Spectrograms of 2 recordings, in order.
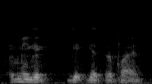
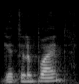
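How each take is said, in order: First: Drops to a near whisper, much softer and lower; hushed repeat. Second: Said in the usual way. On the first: Acted. Quietly repeating his own demand to himself, hushed. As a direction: mutter it under the breath.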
